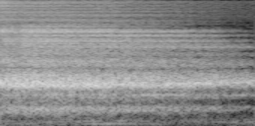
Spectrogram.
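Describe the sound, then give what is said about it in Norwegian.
A long, deep breath pushed out through the mouth as a breathing exercise, a steady airy whoosh lasting nearly two seconds and tapering slightly at the end, clear with no talking over it. “Og dypt ut”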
